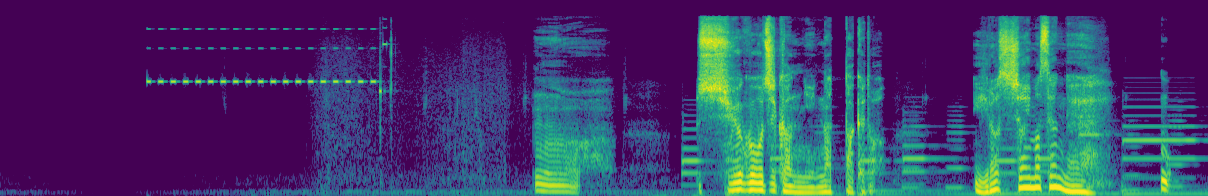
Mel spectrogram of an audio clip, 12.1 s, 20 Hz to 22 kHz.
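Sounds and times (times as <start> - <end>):
timer beeping with high electronic pips: 1.5 - 3.9
speech: 5.4 - 5.9, 7.0 - 9.0, 9.7 - 12.0.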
